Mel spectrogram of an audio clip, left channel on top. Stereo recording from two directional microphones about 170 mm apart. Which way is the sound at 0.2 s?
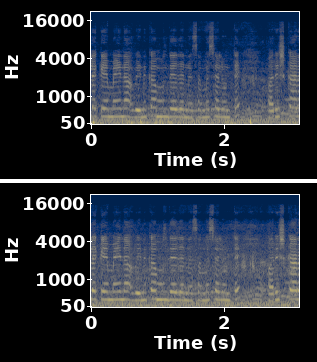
30° left (ahead or behind).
